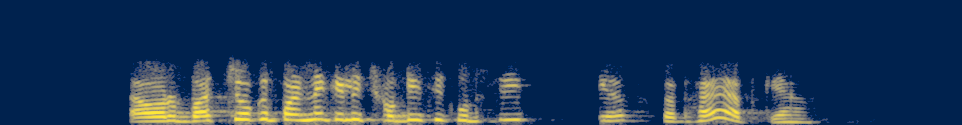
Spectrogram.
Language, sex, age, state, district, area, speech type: Hindi, female, 18-30, Uttar Pradesh, Chandauli, rural, conversation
